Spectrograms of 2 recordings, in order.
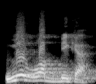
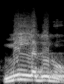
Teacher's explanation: ادغام تو ہو رہا ہے, یعنی ملانا تو ہو رہا ہے, لیکن غنہ کے ساتھ نہیں, بغیر غنہ کے. اسے ادغام بلا غنہ اور ادغام تام بھی کہتے ہیں.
